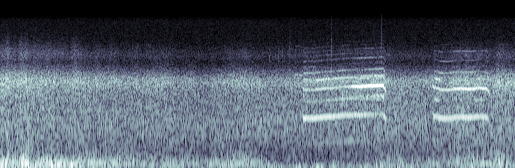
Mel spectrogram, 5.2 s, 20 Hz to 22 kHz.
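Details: Bald eagle from a Big Bear Valley nest camera, 13 March 2022 near noon, with a young chick in the nest; two thin, steady whistled calls rich in overtones appear late, over a soft wind-like hiss.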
